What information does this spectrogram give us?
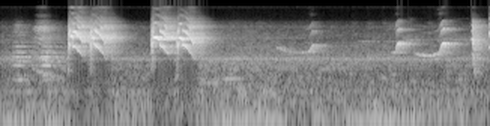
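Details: Pet parrot, or mitthu, giving two loud rough screeches a second apart, followed by softer short rising whistled calls and clipped chirps toward the end.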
